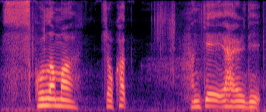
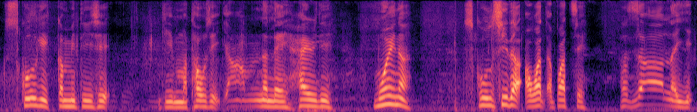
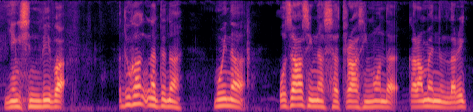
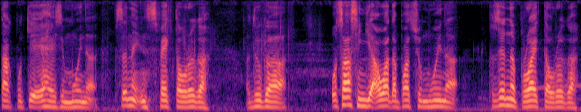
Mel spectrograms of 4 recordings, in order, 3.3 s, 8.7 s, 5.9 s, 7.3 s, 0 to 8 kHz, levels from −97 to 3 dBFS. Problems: none marked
